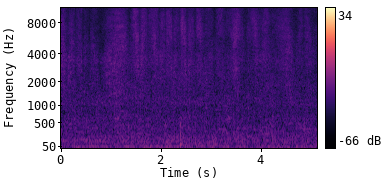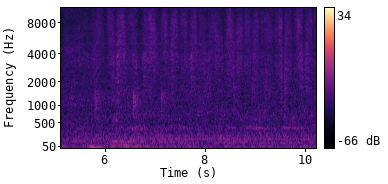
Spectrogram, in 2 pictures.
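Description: A duster rubs and swishes across a chalkboard.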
